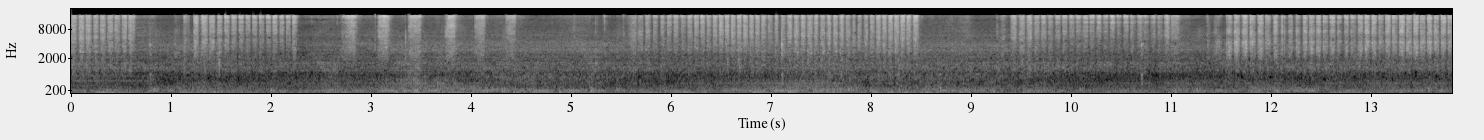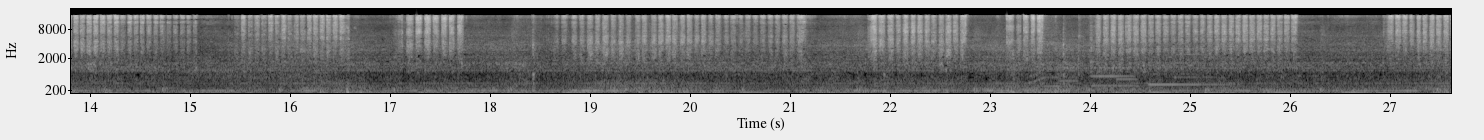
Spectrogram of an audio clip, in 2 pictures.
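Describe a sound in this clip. A nail file scrapes rapidly against acrylic nails.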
